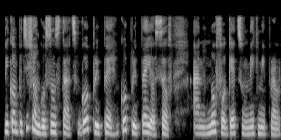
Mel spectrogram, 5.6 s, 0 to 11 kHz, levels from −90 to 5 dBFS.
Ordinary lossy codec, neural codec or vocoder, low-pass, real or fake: none; none; 7.2 kHz; real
